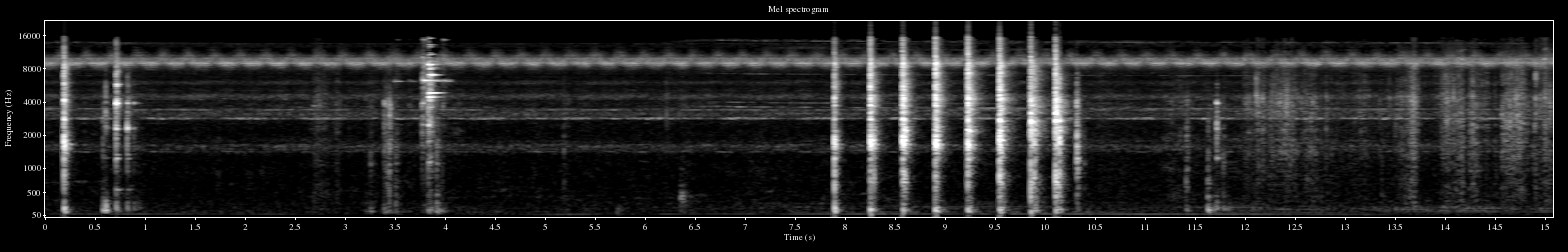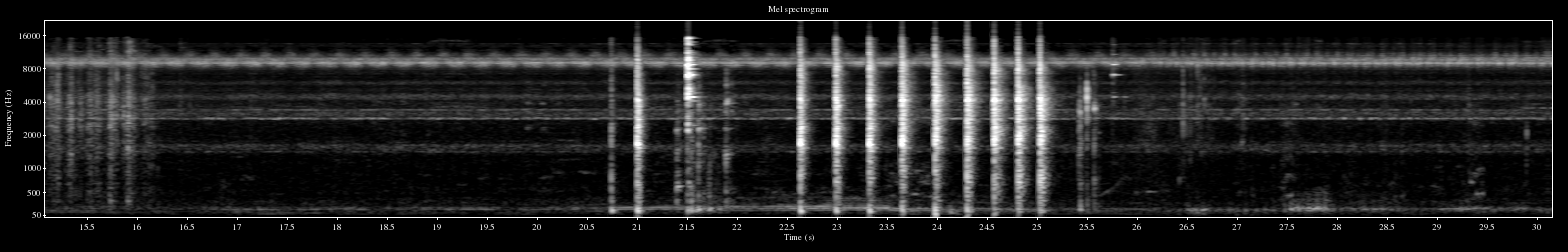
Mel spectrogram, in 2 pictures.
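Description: Hammer driving nails through small wooden curtain-rod brackets into a softwood strip: two quick runs of sharp strikes, about nine and then about a dozen, a few per second, with a few single knocks in the first seconds.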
